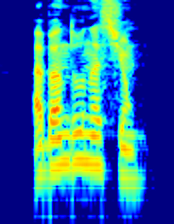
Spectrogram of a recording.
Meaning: first-person plural imperfect subjunctive of abandouner
- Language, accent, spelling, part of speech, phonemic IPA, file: French, France, abandounassions, verb, /a.bɑ̃.du.na.sjɔ̃/, LL-Q150 (fra)-abandounassions.wav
